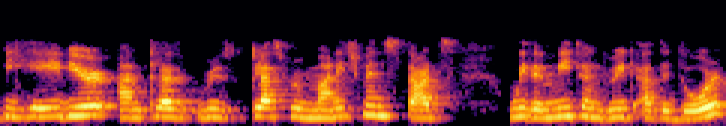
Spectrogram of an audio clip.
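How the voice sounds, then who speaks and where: A woman with a high voice and a Spanish accent, set against a quiet background. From Spain, Cádiz. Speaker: language teacher. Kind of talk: webinar presentation. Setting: video call.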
